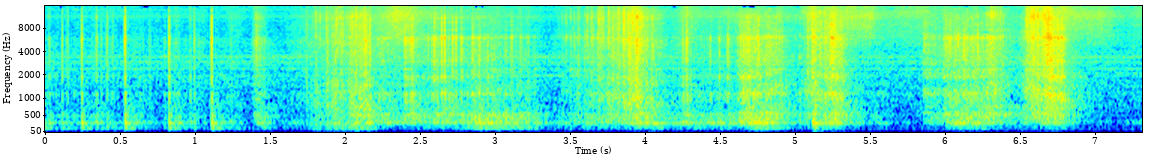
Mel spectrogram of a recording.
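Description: Fingernails scratch and rub the surface of a large solid wooden tabletop. A run of quick, dry clicks opens the clip, then gives way to longer rasping strokes that swell and fade with a hollow low-mid woody tone and soft, bright edges.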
